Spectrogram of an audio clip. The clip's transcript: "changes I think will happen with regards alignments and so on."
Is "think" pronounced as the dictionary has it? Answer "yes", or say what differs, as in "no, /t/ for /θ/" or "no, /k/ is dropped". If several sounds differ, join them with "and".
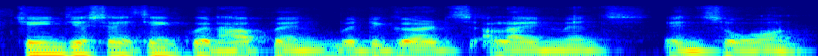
no, /t/ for /θ/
